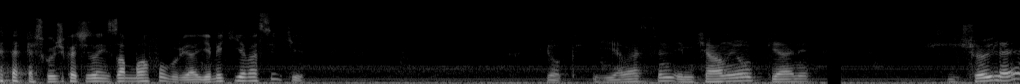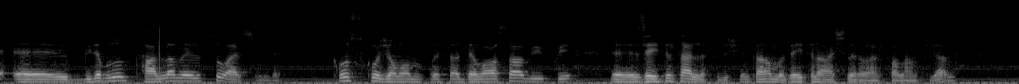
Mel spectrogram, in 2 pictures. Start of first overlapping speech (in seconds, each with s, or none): none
